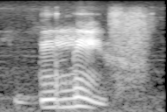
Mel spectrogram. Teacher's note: the first syllable is unstressed the second syllable is stressed so this pattern where in one given foot there are two · So B is unstressed, leaf is stressed. · Okay, so if we consider belief to be part of one single foot, where there are two syllables, B and leaf, what is the pattern that we are getting? The first syllable is unstressed, the second syllable is stressed. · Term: iambic pattern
